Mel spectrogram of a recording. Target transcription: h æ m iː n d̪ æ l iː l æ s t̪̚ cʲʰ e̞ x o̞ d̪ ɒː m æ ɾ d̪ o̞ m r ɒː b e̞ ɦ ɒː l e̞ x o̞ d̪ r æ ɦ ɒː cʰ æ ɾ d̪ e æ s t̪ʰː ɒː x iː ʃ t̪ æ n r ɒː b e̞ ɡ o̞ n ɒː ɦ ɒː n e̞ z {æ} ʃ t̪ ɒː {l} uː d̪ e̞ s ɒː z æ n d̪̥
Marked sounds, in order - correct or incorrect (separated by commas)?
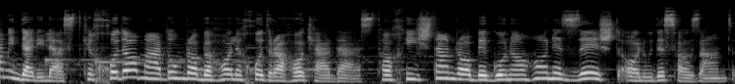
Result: incorrect, correct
